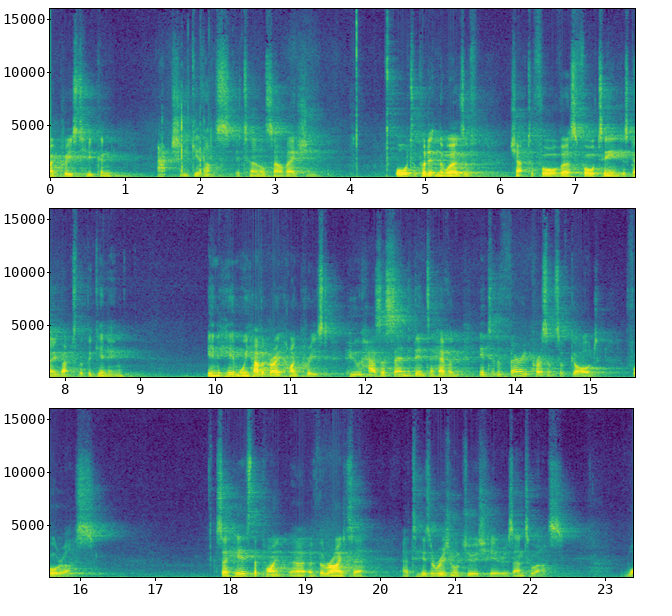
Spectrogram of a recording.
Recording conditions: large echoing room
